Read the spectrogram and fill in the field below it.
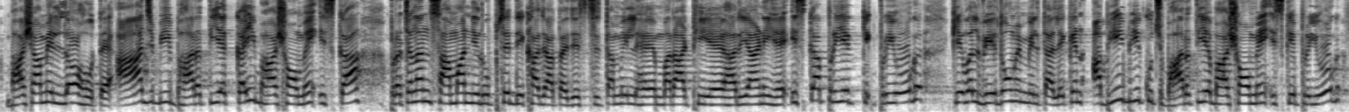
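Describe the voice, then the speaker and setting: A woman with a somewhat high-pitched voice teaches step by step, pausing to recite example phrases slowly and deliberately. Her voice carries a long reverb tail, as if recorded in a large hall. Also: a bit bright. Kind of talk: explanatory lesson on Sanskrit letters.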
